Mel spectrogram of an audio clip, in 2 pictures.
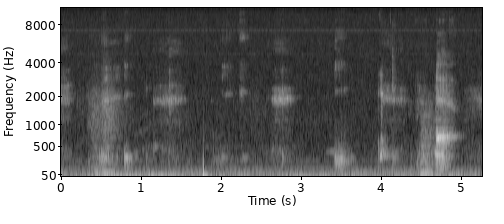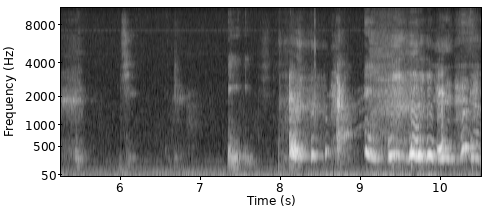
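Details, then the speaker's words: Boy deliberately burping the ABCs for fun: a string of short voiced burps, then longer, louder burps at the end; voluntary belching. "no start now my brother will now for you burp the ABCs as best as he can he prob let's watch hi I'm and I'm going to burp the"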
